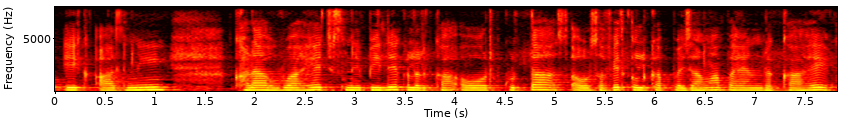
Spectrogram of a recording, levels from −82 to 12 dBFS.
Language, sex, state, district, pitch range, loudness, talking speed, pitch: Hindi, female, Uttar Pradesh, Lalitpur, 205-220 Hz, -15 LUFS, 145 wpm, 210 Hz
